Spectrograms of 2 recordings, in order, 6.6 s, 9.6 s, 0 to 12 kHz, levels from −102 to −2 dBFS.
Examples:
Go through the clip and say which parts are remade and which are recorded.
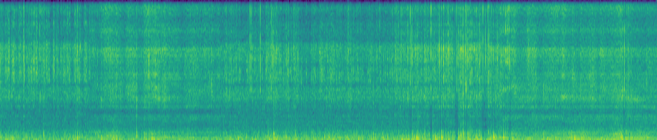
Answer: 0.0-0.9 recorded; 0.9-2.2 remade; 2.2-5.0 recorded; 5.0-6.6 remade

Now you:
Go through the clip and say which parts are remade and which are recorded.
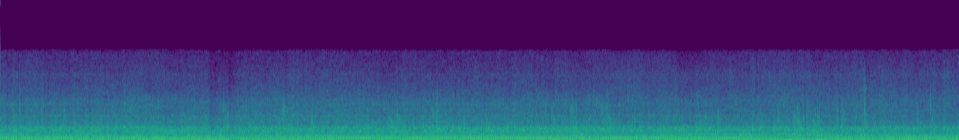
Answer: 0.0-1.2 recorded; 1.2-1.7 remade; 1.7-5.8 recorded; 5.8-7.4 remade; 7.4-9.6 recorded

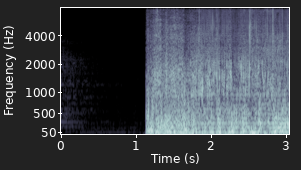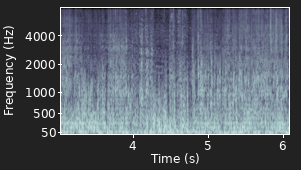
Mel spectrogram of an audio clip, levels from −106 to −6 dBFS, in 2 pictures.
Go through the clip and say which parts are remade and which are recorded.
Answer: 0.0-1.0 remade; 1.0-1.8 recorded; 1.8-4.0 remade; 4.0-4.8 recorded; 4.8-6.1 remade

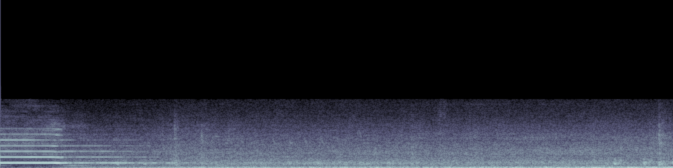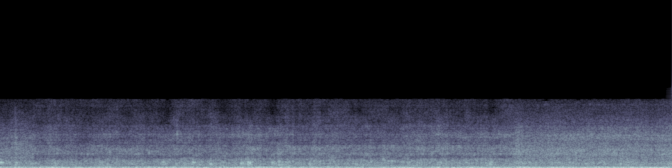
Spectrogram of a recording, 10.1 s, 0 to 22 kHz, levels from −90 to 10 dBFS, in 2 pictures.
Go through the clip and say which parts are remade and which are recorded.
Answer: 0.0-5.3 recorded; 5.3-8.9 remade; 8.9-10.1 recorded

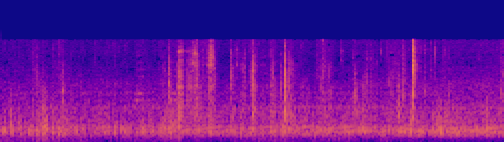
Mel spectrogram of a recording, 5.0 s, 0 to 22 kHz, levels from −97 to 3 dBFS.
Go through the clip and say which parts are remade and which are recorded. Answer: 0.0-5.0 recorded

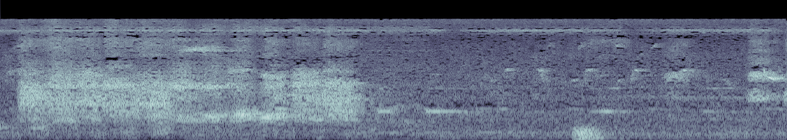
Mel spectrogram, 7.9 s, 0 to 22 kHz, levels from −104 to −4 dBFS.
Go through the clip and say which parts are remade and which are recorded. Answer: 0.0-0.4 recorded; 0.4-0.9 remade; 0.9-1.3 recorded; 1.3-2.7 remade; 2.7-3.7 recorded; 3.7-4.3 remade; 4.3-7.9 recorded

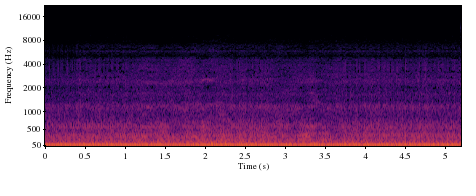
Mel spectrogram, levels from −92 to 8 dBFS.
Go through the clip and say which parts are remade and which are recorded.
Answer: 0.0-1.2 recorded; 1.2-2.3 remade; 2.3-2.8 recorded; 2.8-3.7 remade; 3.7-5.2 recorded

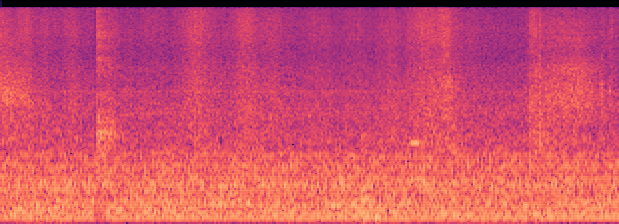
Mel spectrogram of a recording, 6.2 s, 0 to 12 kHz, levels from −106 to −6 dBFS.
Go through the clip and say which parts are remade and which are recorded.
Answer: 0.0-3.0 recorded; 3.0-4.1 remade; 4.1-6.2 recorded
